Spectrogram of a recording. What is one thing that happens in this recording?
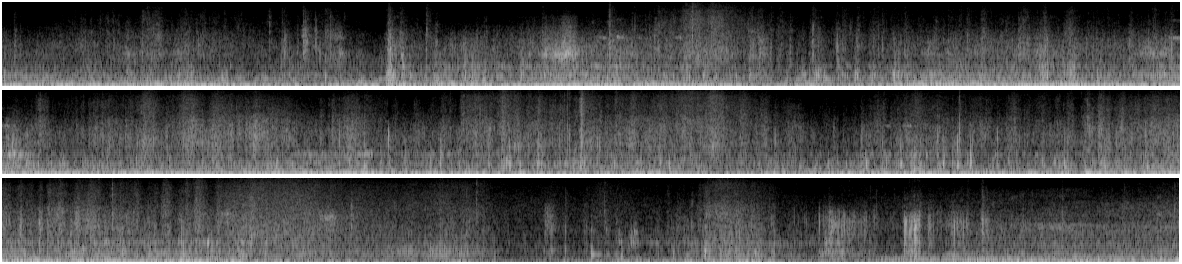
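Wind buffets a microphone with a heavy rumble.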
